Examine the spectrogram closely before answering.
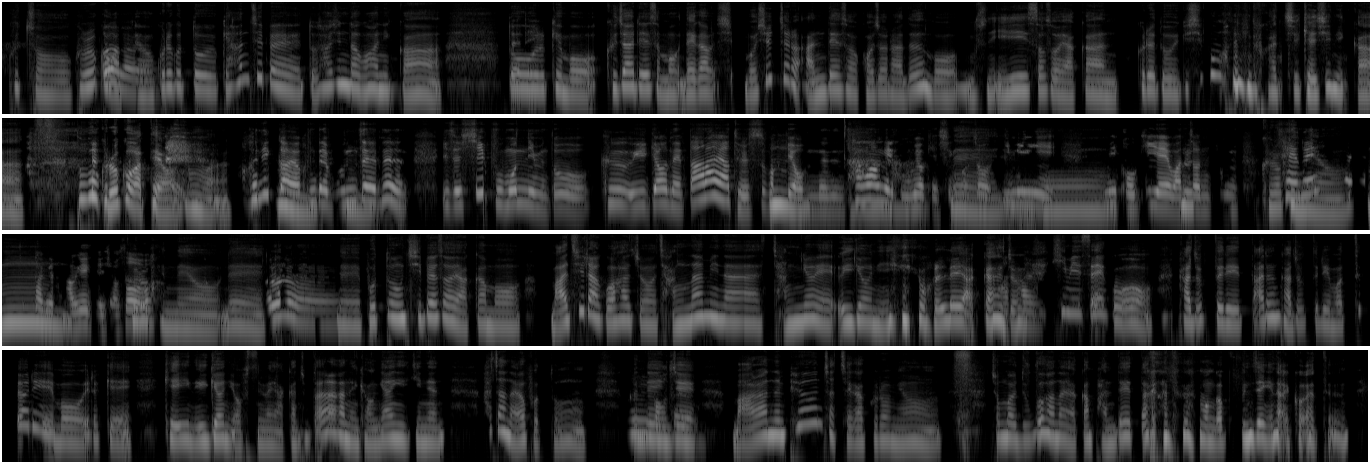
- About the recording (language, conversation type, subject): Korean, advice, 가족 모임에서 의견 충돌을 평화롭게 해결하는 방법
- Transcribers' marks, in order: laughing while speaking: "시부모님도"; laugh; laugh; laugh; laughing while speaking: "원래 약간 좀"; teeth sucking; laughing while speaking: "반대했다가는 뭔가 분쟁이 날 것 같은"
